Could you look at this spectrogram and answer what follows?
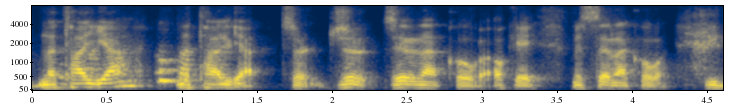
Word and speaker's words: Natalya: How do you pronounce your last name? Zerakova. Zernakova. Z. Z. Okay. And it's is it Natala? Natalya.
